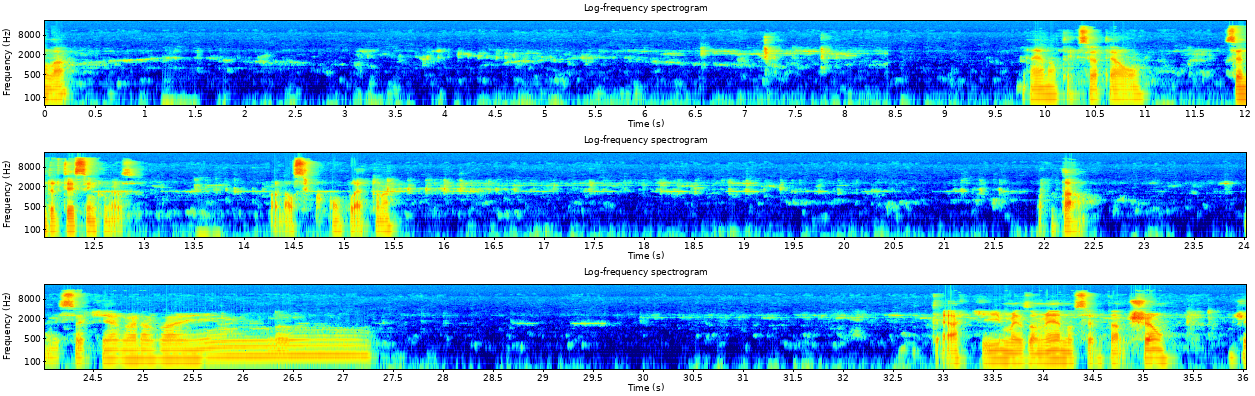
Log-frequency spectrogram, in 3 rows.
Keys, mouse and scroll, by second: 0.0 Right, 0.4 Left, 0.6 Left, 0.9 Left, 1.2-2.5 Left, 2.5-3.4 Right, 4.1 shift+Left, 4.4-8.1 Right, 8.7 Right, 9.2 Right, 9.9 Left, 12.1 click, 15.5 Left, 15.7 Left, 15.9 Left, 16.1 Left, 16.3 Left, 16.4 Left, 16.6 Left, 16.8 Left, 17.0 Left, 17.2 Left, 17.4 Left, 17.5-19.6 Left, 19.8 Left, 20.0 Left, 20.2 Left, 20.4 Left, 20.6 Left, 20.8 Left, 21.1 Left, 21.3 Left, 21.5 Left, 21.7 Left, 22.1 Left, 23.2 Right, 23.4 Right, 23.7 Right, 23.9 Right, 24.1 Right, 24.4 Right, 24.6 Right, 24.8-25.3 Right, 25.5 Right, 25.7 Right, 25.9 Right, 26.1 Right, 26.3 Right, 26.4-27.5 Right, 27.7 Right, 27.9 Right, 28.1 Right, 28.4 Right, 28.8 Right, 29.6 Right, 30.1 Right, 31.9 Left, 34.1 Left, 35.5 g.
